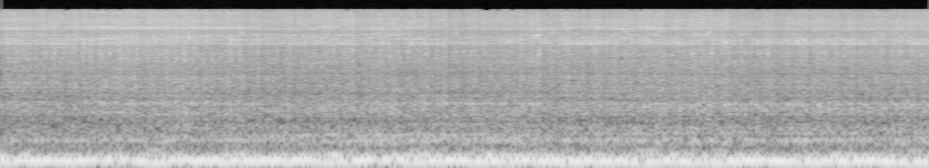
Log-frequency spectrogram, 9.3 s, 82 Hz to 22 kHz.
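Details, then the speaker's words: 1971 Chevelle SS with a 383 stroker (425 hp) V8 and automatic, warming up: deep, steady idle burble with an even exhaust pulse and no ticking or knocking, a healthy smooth-running engine. "Engine runs great. And no knocks. You're not hearing any ticking."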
